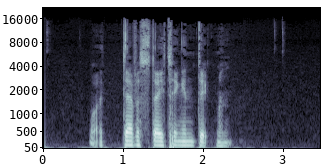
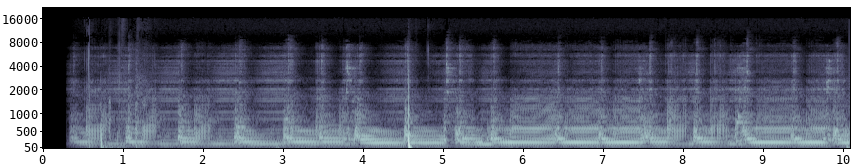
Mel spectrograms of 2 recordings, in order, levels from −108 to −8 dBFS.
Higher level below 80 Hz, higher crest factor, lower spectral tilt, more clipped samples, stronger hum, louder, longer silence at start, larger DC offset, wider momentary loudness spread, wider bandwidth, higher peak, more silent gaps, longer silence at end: first, -44 dBFS vs -54 dBFS; about the same, 22 dB vs 26 dB; second, -5 dB/octave vs -7 dB/octave; neither; neither; first, -26 LUFS vs -38 LUFS; second, 0.05 s vs 0.35 s; neither; first, 13 LU vs 6 LU; first, 16.5 kHz vs 8.6 kHz; first, -6 dBFS vs -10 dBFS; neither; first, 1.05 s vs 0 s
